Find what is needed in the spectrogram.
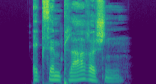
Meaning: inflection of exemplarisch: 1. strong genitive masculine/neuter singular 2. weak/mixed genitive/dative all-gender singular 3. strong/weak/mixed accusative masculine singular 4. strong dative plural
- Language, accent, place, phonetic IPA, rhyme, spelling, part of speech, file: German, Germany, Berlin, [ɛksɛmˈplaːʁɪʃn̩], -aːʁɪʃn̩, exemplarischen, adjective, De-exemplarischen.ogg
